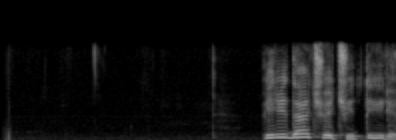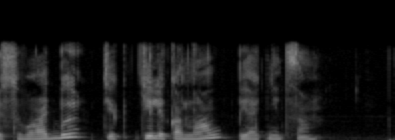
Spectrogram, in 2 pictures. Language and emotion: Russian, neutral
